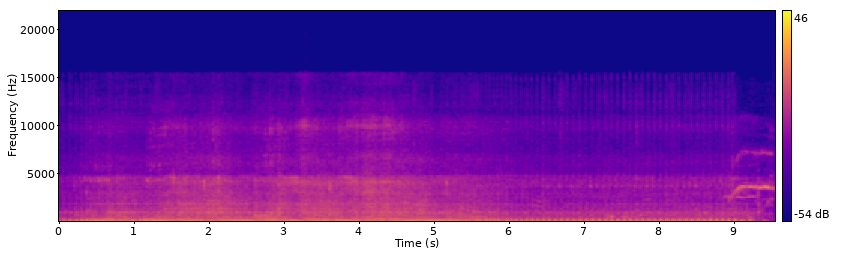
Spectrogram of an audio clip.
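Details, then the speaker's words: Yamaha Jupiter Z1 single-cylinder after fitting a Beat FI piston to cure a clattering knock: revs cleanly and settles to an even idle about four beats a second, no ticking; engine sounds healthy. "Jadi udah dipasang juga rentan udah kedengeran suara mesinnya yang udah enak ya"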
